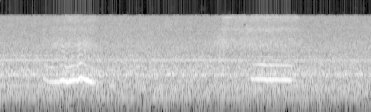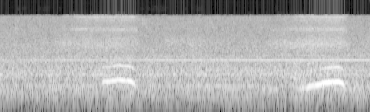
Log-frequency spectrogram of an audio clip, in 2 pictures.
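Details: NORO, a sleeping cat, breathing in wheezy snores roughly every two seconds, each breath carrying a thin whistled squeak that rises and falls, four breaths in all against a quiet indoor hush.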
